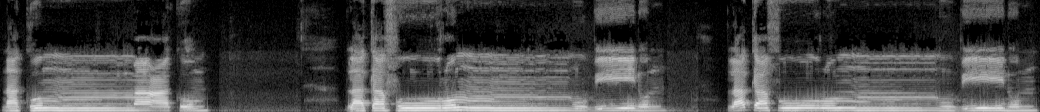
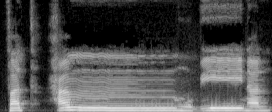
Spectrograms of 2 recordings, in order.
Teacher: nun sukun bertemu dengan mim, maka suara nun sukunnya lebur, hilang, berubah menjadi huruf mim. Nakum, kemudian disertai dengan ditahan.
